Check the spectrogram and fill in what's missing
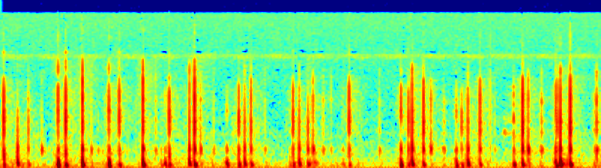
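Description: Fingernails tap quickly on the cover of a dark brown leather-covered journal with a strap and snap, held upright. A rapid string of short, dull, low-pitched taps comes in uneven bursts with brief pauses between them.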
